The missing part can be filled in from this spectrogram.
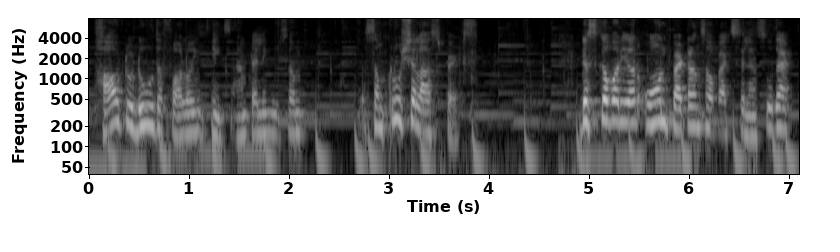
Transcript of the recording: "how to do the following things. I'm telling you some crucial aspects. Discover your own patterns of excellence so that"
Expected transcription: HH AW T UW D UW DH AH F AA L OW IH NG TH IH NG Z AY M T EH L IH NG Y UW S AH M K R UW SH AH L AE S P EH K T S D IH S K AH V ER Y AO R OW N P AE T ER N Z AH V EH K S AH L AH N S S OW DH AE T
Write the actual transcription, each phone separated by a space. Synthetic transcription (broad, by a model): HH AW T UW D UW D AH F AA L OW IH NG T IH NG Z AY M T EH L IH NG Y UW S AH M K R UW SH AH L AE S P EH K T S D IH S K AH V ER Y AO R OW N P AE T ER N S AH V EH K S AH L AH N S S OW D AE T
